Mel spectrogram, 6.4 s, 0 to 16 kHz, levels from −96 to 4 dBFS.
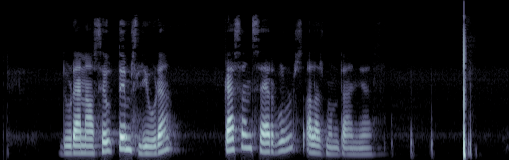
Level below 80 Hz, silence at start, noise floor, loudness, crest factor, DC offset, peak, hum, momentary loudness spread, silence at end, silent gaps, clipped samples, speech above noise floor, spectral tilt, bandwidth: -62 dBFS; 0.8 s; -78 dBFS; -26 LUFS; 28 dB; under 0.1%; 0 dBFS; none; 14 LU; 0.55 s; none; under 0.1%; 53 dB; -5.5 dB/octave; 13 kHz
